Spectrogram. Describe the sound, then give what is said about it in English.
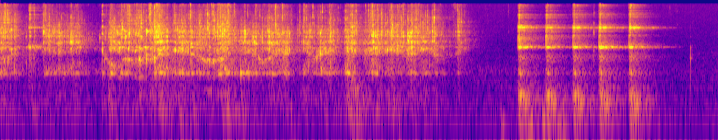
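Stirring a keto mojito with crushed ice in a glass: about three seconds of continuous gritty swishing and scraping, then a quick run of several bright, ringing clinks against the glass. “Give it a really good stir, mixing it all up, getting the flavours really going.”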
